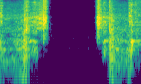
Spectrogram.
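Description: Electronic sound effect from a battery-operated toy gun: a rapid, buzzing rattle that cuts off sharply about three-quarters of a second in, then starts again about half a second later.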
